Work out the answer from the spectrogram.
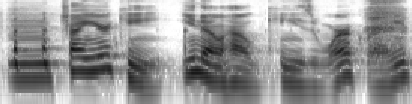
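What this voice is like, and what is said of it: Pansy character voice with small pauses. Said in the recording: “your Pansy impression is that it's so good ... you add these, like, small, like, like pauses and stuff ... you've made her your own”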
